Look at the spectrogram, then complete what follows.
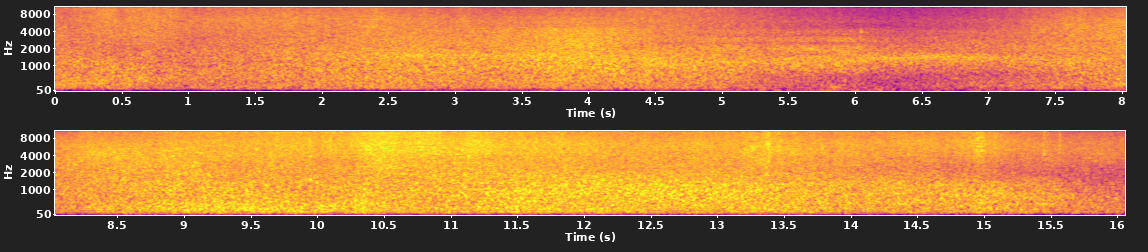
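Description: A steady rushing noise with no pitch to it, swelling louder about halfway through and easing off near the end.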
